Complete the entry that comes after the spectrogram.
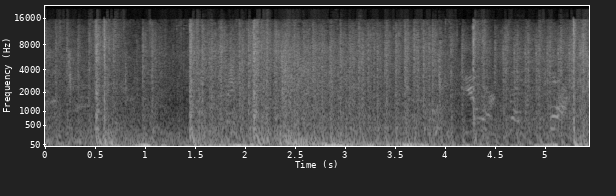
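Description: Dense automatic gunfire rattles in a firefight in The Division 2, with rapid bursts and sharp individual shots layered over constant noise, fairly quiet overall and partly under a voice.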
